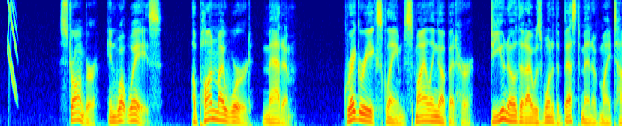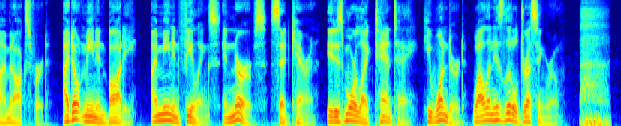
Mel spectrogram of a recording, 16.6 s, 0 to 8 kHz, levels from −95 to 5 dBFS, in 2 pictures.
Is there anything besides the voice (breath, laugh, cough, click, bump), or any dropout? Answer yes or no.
yes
